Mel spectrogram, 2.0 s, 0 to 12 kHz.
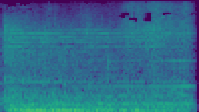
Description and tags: A trip to the movies recorded with DS-40 and edited with Wavosaur. Snippet of sound from a Public Service Announcement.
ambience, theater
